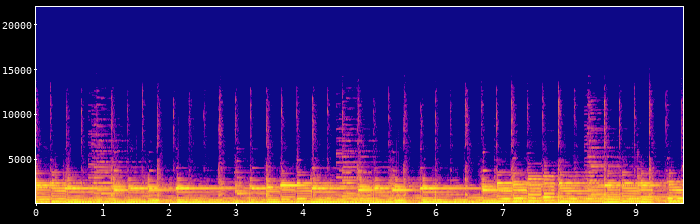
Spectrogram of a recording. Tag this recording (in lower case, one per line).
music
